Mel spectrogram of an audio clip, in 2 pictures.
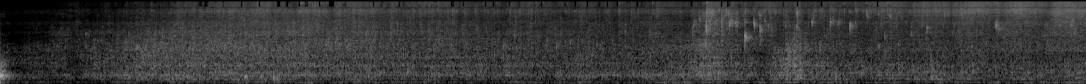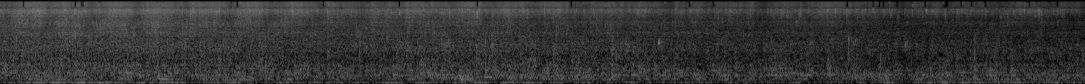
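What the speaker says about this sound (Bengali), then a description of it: "এবারে আমি একটা একটা করে এর মধ্যে দিয়ে ভেজে নেব।" Chattu litti sizzling as they fry in hot mustard oil, a steady, loud hiss and crackle that swells briefly when more pieces drop in, with no talking.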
